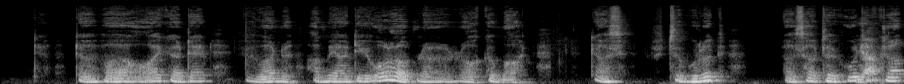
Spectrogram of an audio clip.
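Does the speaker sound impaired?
Yes: Parkinson's disease; progressive Parkinson's disease, arm tremor, finger cramping, arm dislocated in car accident with ongoing pain; progressive worsening, cannot turn newspaper pages, in care home, LVR neurologist; could not speak properly during earlier sudden spinning vertigo episode, caller noticed voice, ambulance called.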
